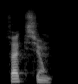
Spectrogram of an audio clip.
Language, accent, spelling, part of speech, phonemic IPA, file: French, France, faction, noun, /fak.sjɔ̃/, LL-Q150 (fra)-faction.wav
- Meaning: 1. act of keeping watch 2. a watchman 3. a faction; specifically one which causes trouble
